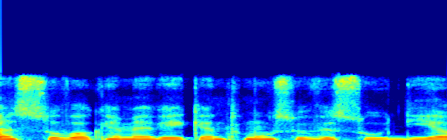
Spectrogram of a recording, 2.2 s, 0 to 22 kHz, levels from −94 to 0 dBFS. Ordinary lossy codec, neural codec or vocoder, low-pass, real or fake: Opus, 32 kbps; none; 9.9 kHz; real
